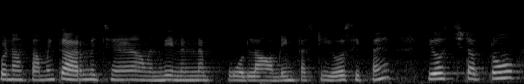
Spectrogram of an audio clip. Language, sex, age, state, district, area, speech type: Tamil, female, 18-30, Tamil Nadu, Krishnagiri, rural, spontaneous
